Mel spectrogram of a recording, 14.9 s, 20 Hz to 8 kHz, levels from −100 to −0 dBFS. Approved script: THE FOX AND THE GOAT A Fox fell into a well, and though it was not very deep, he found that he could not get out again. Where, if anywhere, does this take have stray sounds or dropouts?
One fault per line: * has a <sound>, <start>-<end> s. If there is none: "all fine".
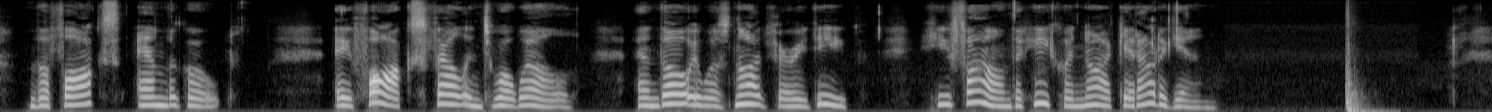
* has a thud, 13.5-14.0 s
